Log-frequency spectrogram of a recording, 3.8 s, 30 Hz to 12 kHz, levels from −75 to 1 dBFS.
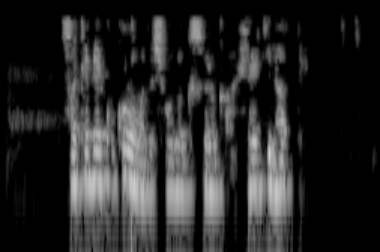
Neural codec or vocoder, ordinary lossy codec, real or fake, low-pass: none; MP3, 32 kbps; real; 7.2 kHz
